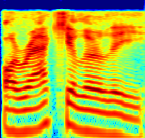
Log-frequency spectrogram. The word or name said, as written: oracularly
